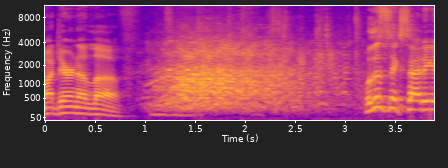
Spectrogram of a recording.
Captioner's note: laughter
